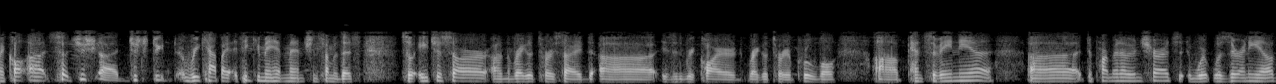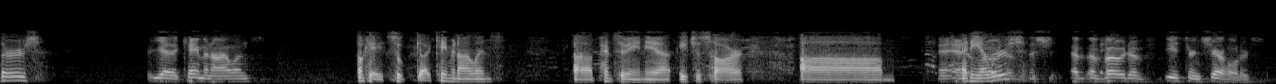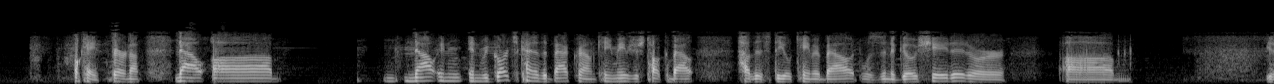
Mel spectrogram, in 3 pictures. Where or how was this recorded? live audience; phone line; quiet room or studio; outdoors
phone line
